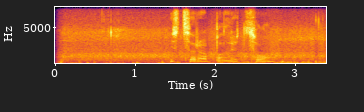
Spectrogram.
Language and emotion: Russian, neutral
